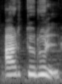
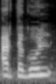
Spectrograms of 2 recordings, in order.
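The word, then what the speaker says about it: Ertuğrul: तो उसको हम लोग कहेंगे अर्थ रुल। अर्थ रुल इज the real और करेक्ट प्रोनंसिएशन। इट्स नॉट अर्थगुल। ठीक है? इट्स अर्थ रुल।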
